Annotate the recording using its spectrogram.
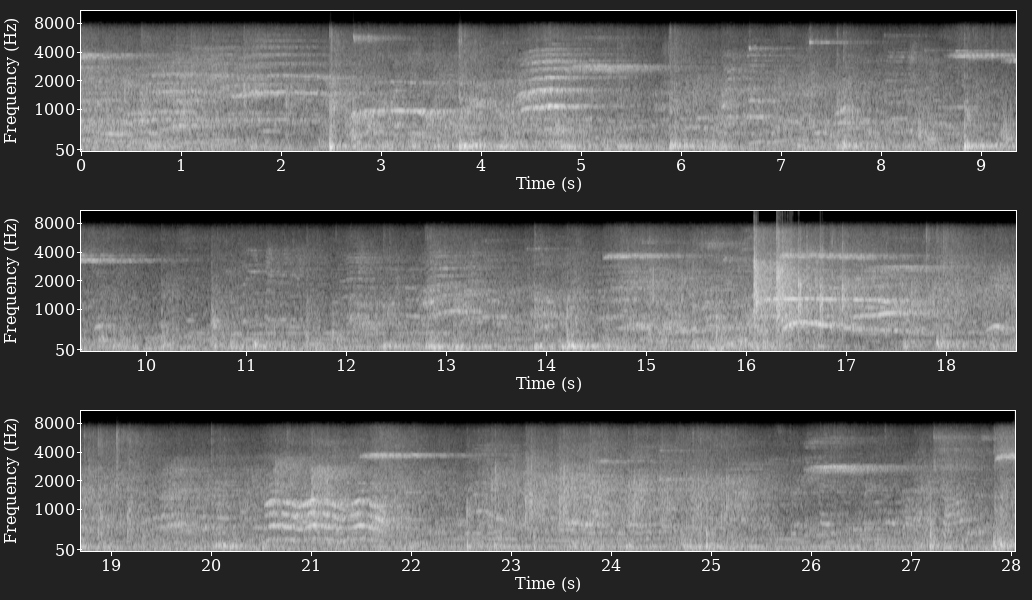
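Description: Young men shout and call out to each other across an echoing hall.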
